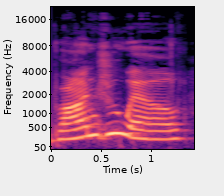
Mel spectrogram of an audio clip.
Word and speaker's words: Bonduelle: So it's pronounced Bonduelle Bistro.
